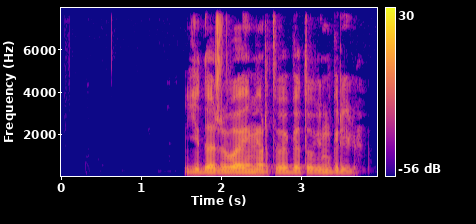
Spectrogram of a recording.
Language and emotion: Russian, neutral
